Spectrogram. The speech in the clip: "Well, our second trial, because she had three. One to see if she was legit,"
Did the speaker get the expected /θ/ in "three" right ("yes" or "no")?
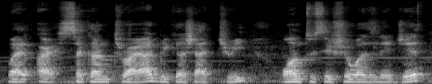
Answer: no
